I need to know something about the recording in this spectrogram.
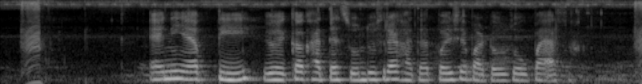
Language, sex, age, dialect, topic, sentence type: Marathi, female, 25-30, Southern Konkan, banking, statement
